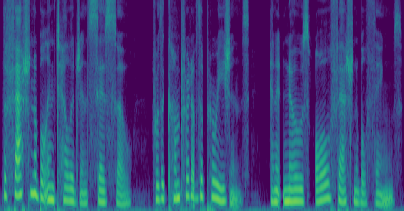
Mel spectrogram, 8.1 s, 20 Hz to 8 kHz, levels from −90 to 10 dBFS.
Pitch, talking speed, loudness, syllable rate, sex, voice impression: 180 Hz, 125 wpm, -20 LUFS, 4.3 syllables/s, female, very feminine, middle-aged, slightly relaxed, slightly weak, slightly bright, slightly soft, clear, fluent, slightly cute, intellectual, refreshing, sincere, calm, friendly, reassuring, unique, slightly elegant, wild, sweet, slightly lively, kind, slightly modest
